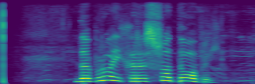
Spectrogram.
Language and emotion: Russian, positive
